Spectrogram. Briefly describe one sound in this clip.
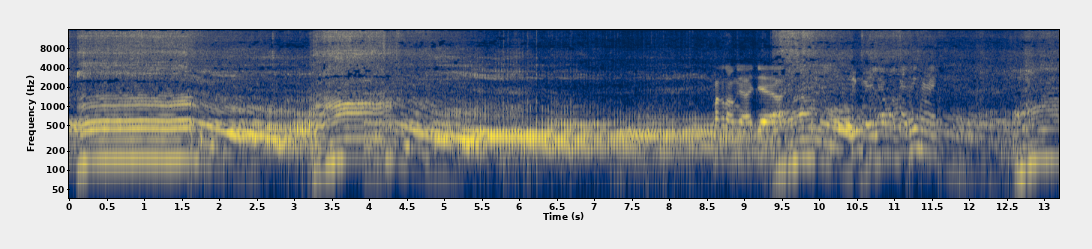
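A chainsaw engine revs up and down loudly.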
